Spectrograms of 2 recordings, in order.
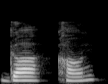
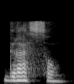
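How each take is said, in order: First: "garçon" as GAR-kon, with a hard K and full N; wrong English pronunciation. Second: "garçon" with an S sound and nasal "on", pitch falling; correct French pronunciation. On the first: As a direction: punch a mistaken "garçon" with English R and K sound. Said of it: "It's not". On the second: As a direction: correct it to "garçon", gra-sonh, throat R. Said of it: "it's garçon". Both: Shown as a demonstration.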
